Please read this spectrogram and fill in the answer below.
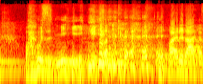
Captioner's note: laughter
